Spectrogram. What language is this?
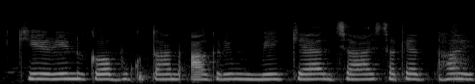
Maithili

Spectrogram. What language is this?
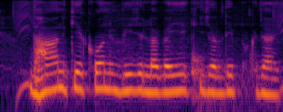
Magahi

